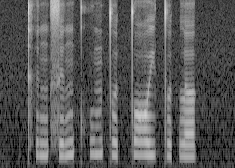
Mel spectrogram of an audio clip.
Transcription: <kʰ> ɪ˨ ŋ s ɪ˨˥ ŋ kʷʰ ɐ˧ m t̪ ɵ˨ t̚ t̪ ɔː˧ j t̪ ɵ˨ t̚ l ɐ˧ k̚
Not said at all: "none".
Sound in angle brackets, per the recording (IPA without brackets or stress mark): kʰ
